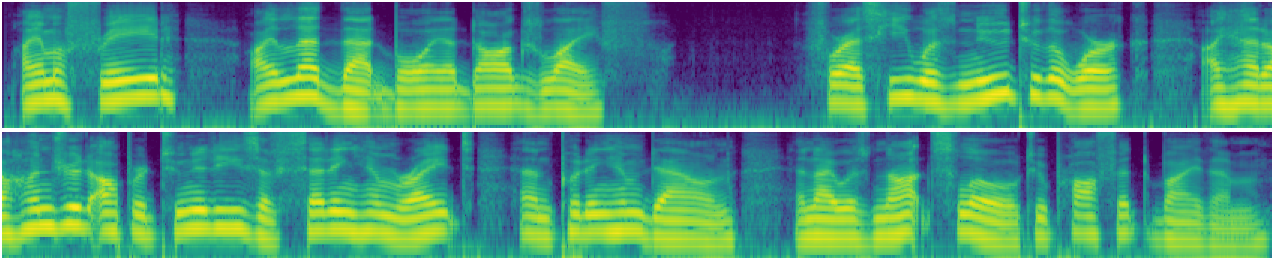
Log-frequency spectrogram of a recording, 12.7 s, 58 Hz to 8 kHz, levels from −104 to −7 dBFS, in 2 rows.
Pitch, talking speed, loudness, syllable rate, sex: 150 Hz, 190 wpm, -17 LUFS, 4.5 syllables/s, male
